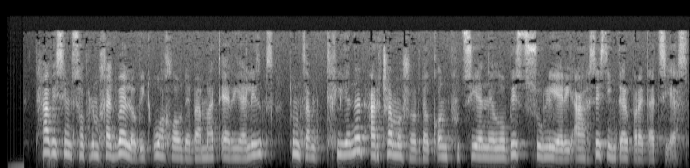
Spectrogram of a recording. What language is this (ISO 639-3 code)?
kat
